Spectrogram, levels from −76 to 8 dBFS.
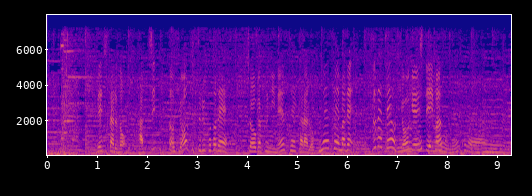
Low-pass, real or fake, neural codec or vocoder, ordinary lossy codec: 7.2 kHz; real; none; none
